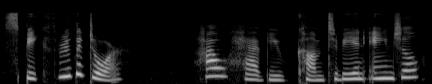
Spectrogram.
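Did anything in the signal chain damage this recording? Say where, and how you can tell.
No, nothing in the signal chain damaged this audio.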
